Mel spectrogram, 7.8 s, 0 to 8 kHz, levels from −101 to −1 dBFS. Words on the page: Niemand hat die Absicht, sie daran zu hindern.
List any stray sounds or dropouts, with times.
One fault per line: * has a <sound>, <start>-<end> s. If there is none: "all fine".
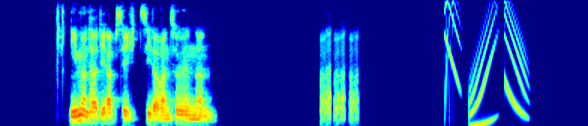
* has a laugh, 4.3-4.8 s
* has a chirp, 5.9-7.1 s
